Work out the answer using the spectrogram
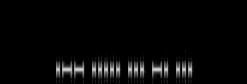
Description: Morse code, heard as a keyed tone, about 40 wpm, 700 Hz. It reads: W5SNS
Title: USA Call Signs - 5 Characters - 6x Character Spacing - 40wpm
